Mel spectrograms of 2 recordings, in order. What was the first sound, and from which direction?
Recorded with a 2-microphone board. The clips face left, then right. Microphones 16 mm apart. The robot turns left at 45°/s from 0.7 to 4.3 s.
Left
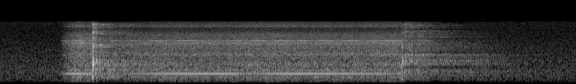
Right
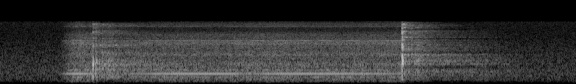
Breaking glass, 40° left (ahead or behind).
